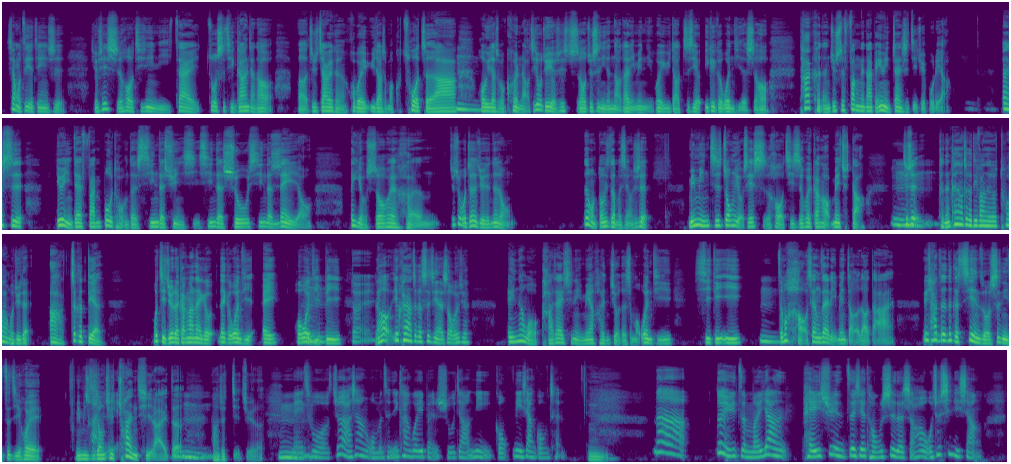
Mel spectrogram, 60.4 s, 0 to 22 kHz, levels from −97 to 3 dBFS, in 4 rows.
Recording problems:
none

